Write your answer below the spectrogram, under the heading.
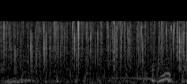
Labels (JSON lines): {"label": "biophony, cascading saw", "recorder": "SoundTrap 600 or HydroMoth"}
